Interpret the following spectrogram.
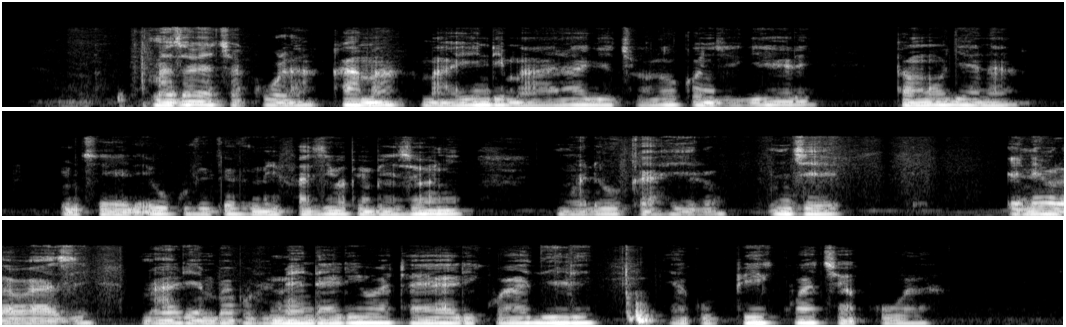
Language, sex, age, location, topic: Swahili, male, 25-35, Dar es Salaam, agriculture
